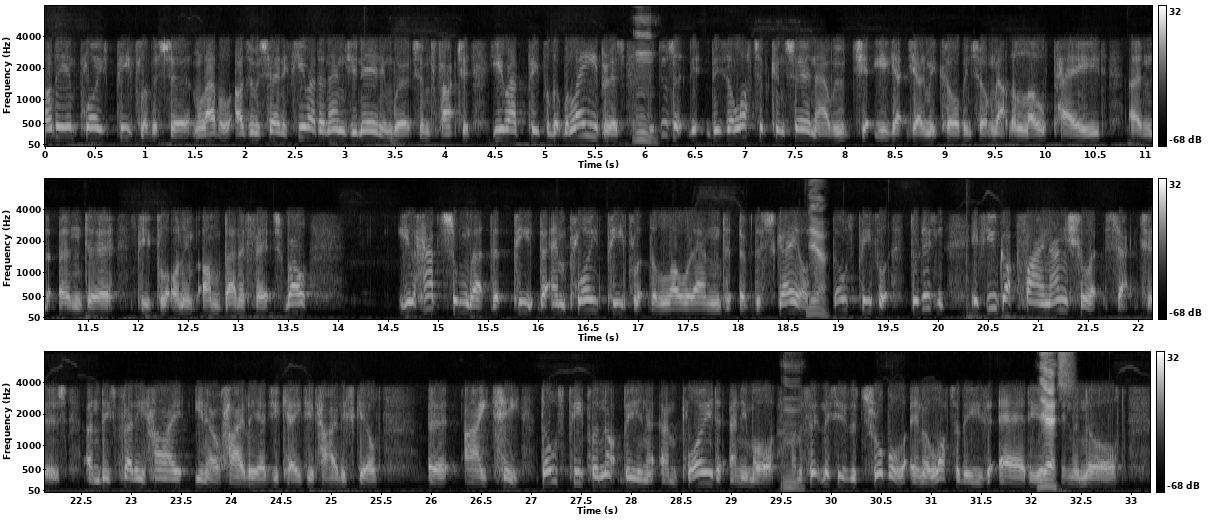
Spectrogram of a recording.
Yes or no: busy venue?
no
